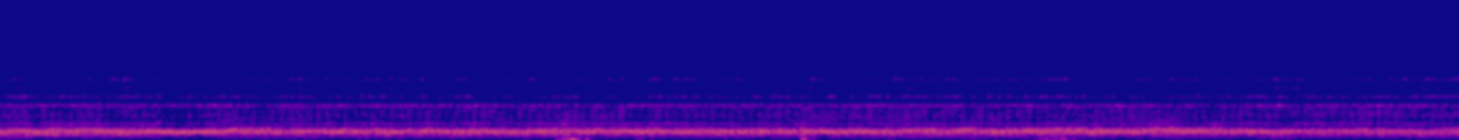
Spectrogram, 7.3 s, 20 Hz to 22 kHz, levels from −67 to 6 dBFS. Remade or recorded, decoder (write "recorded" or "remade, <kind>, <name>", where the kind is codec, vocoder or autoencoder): remade, codec, HILCodec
